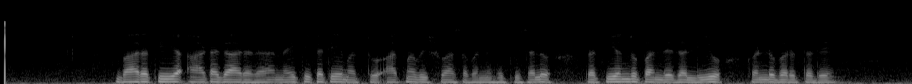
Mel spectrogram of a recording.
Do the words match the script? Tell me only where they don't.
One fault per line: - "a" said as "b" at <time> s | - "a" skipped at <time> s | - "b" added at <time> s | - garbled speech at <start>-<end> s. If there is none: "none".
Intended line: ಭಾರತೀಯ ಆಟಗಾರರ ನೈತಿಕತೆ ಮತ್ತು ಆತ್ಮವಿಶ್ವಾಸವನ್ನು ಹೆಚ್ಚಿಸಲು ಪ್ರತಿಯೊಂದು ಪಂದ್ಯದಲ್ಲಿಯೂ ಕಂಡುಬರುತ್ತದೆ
none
